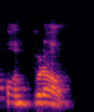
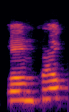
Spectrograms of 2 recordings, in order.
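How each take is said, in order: First: "compró" leaning on the last syllable; stress on PRÓ of compró. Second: "compro" leaning on the first syllable; stress on COM of compro. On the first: (acento final en PRÓ de «compró») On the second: (acento en COM de «compro») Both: Shown as a demonstration. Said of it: "el acento cumple función distintiva".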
